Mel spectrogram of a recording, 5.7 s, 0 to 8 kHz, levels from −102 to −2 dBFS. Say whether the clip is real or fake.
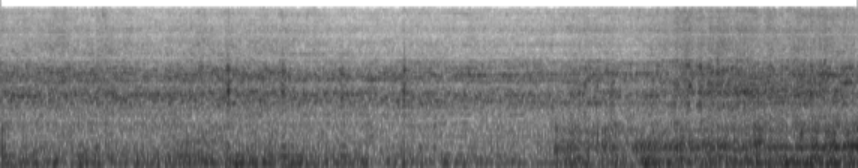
fake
